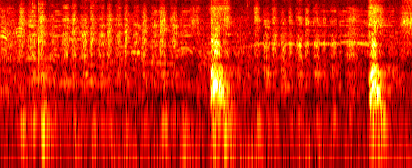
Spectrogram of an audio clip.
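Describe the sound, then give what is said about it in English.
A tracking dog sniffs and pants while trying to pick up a trail, in quick, steady breathy bursts, with two louder snorting huffs standing out partway through. The sound stays low and continuous throughout. “He's just trying to sniff it out.”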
